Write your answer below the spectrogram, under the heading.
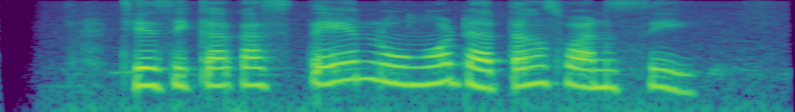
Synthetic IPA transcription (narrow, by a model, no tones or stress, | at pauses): d̥d͡ʒ̥e̤sikakast̪enluŋɔɖ̥ä̤t̪əŋswansi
